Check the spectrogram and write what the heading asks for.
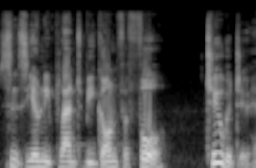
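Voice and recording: Quiet surroundings for reading aloud in a natural voice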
